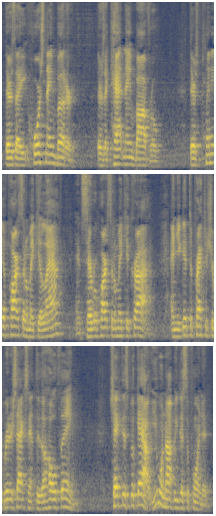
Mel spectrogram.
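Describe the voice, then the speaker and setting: Bright-voiced man pitching a book. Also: moderate pace. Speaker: book talk presenter. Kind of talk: short book talk.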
